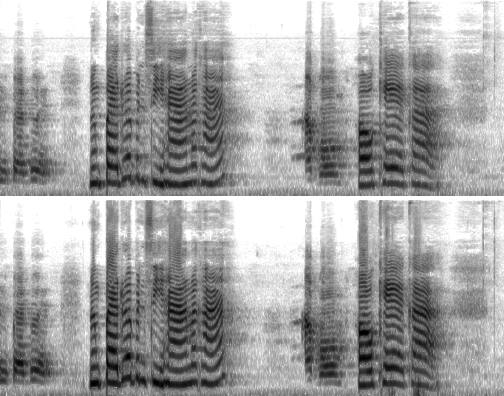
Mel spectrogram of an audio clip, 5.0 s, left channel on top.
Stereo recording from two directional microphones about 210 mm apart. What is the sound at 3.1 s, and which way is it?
Speech, centre (ahead or behind).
